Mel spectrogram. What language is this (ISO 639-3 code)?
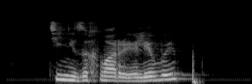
bel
